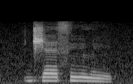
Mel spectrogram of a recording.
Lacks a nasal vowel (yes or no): no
